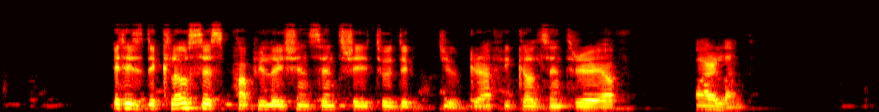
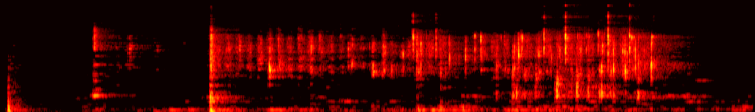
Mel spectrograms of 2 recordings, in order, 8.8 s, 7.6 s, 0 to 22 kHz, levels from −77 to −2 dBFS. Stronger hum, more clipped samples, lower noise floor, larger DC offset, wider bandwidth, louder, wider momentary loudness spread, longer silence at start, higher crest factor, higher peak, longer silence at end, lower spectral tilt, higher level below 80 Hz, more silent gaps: neither; neither; about the same, -74 dBFS vs -72 dBFS; neither; second, 9.4 kHz vs over 20 kHz; first, -19 LUFS vs -30 LUFS; second, 12 LU vs 16 LU; first, 1.15 s vs 0.05 s; second, 18 dB vs 34 dB; about the same, -2 dBFS vs 0 dBFS; first, 1.4 s vs 0.05 s; first, -4 dB/octave vs -0.5 dB/octave; second, -66 dBFS vs -50 dBFS; neither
